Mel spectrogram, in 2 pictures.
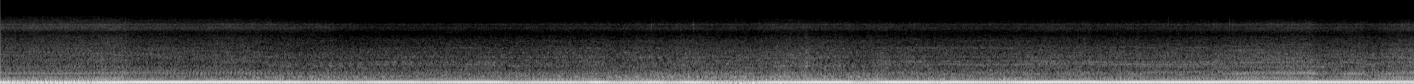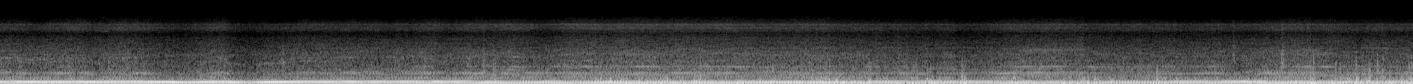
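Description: Side-by-side utility vehicle's engine running steadily while under way, a deep low rumble that eases slightly in the second half.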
